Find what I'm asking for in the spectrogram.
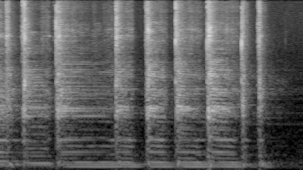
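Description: Electric guitar riff from a song, a choppy run of about nine chord stabs in syncopated rhythm with some muted, clipped hits, played close and loud with no talking.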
